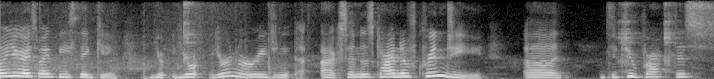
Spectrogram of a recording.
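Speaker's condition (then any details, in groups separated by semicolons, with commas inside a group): No condition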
